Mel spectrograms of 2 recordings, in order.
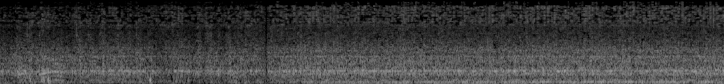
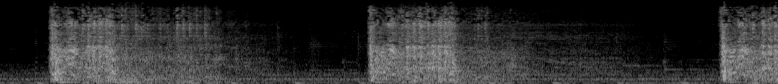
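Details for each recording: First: Carbureted Suzuki Samurai (SJ410/SJ413) after troubleshooting, in cooler evening air: after a couple of pedal pumps it starts and keeps ticking over at an uneven but steady pace under outside noise. Normal idle. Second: Suzuki Samurai carbureted engine after breakdown, power valve replaced and carb cleaner sprayed into primary chamber; three separate one-second cranking bursts with no firing, crank no start, cause still unknown.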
